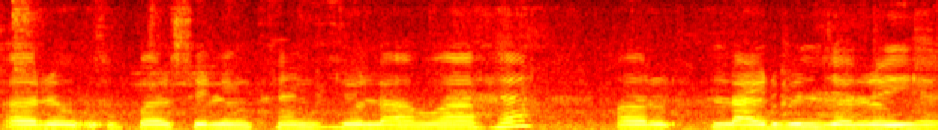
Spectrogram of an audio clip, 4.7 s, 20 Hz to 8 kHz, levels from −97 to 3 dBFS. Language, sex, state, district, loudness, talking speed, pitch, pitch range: Hindi, female, Odisha, Sambalpur, -14 LUFS, 165 wpm, 215 Hz, 210-220 Hz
